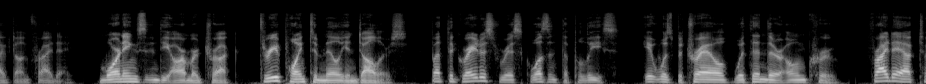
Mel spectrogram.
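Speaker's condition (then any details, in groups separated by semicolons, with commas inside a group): No condition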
